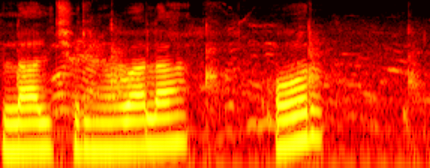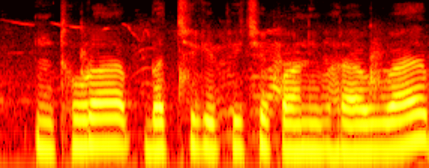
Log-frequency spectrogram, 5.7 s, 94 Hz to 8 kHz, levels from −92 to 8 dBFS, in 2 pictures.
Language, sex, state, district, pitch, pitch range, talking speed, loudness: Hindi, male, Uttar Pradesh, Lalitpur, 165 Hz, 155-175 Hz, 125 wpm, -16 LUFS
